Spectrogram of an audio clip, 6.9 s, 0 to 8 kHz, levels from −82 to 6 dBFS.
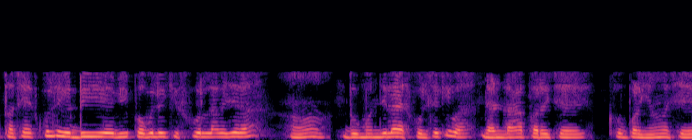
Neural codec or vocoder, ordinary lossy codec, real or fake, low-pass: none; AAC, 16 kbps; real; 7.2 kHz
